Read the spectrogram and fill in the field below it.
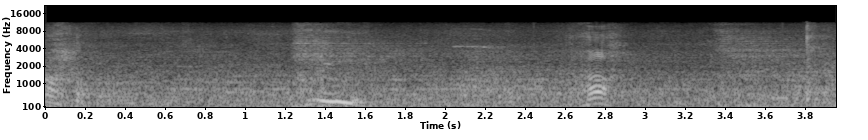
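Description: A young man grunts and strains.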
